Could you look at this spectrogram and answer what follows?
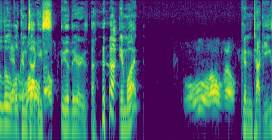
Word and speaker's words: Louisville: enough people sit there and go no it's pronounced lville you tend to now subconsciously want to correct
